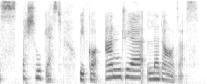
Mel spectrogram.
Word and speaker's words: Leonarz: We've got Andrea Leonarz. Pronounce it for me again. Leonarz. Andrea Leonarz.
